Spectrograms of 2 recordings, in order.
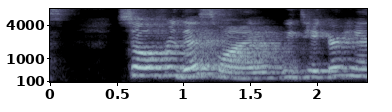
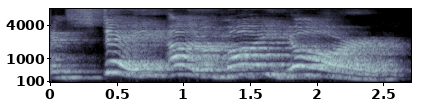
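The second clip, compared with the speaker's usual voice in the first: sing-song grumpy yell; slower than usual. Acted. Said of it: "Hank yelled back".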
